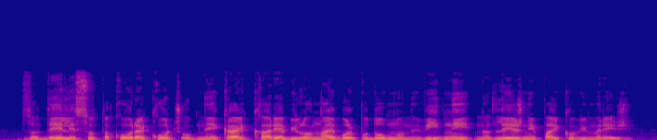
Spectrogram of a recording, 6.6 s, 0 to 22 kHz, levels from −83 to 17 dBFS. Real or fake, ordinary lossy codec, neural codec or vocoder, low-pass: fake; none; vocoder, 24 kHz, 100 mel bands, Vocos; 10.8 kHz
